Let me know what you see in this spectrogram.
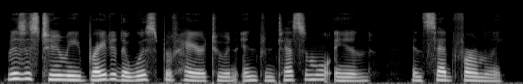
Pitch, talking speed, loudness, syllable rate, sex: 195 Hz, 160 wpm, -18 LUFS, 4.9 syllables/s, female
